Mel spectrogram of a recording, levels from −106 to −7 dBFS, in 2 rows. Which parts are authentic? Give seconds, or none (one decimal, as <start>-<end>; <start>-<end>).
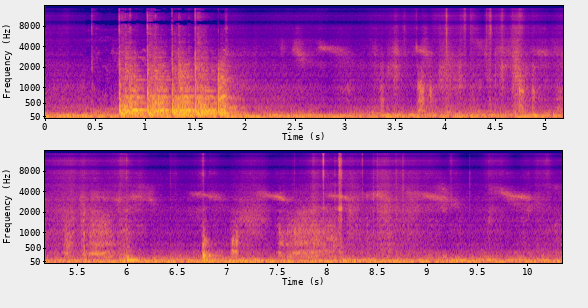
0.4-1.8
